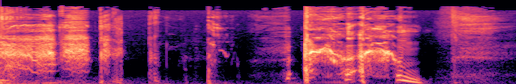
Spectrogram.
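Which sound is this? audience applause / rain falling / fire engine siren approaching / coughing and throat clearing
coughing and throat clearing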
